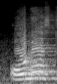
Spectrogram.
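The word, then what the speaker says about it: honest: इज एंड ऑनेस्ट मैन क्योंकि वे यहां पर साइलेंट है ऑनेस्ट मैन बोला जाएगा इसको ठीक है तो इस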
